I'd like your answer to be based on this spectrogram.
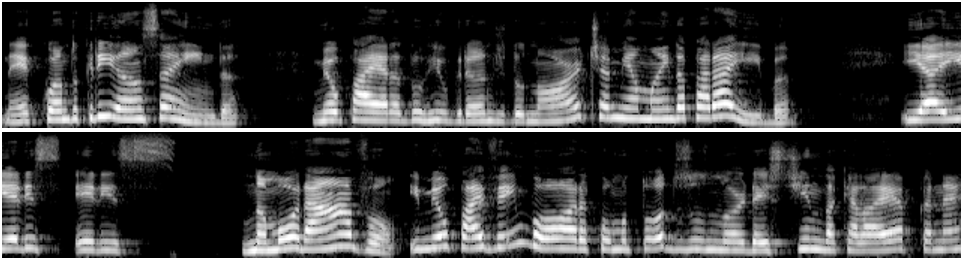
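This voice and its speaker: On a very clean recording with a silent background, a woman with a high pitch speaks at a fairly slow pace with lively intonation. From interior of São Paulo state, Brazil. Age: 60s. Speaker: teacher. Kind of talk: interview.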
